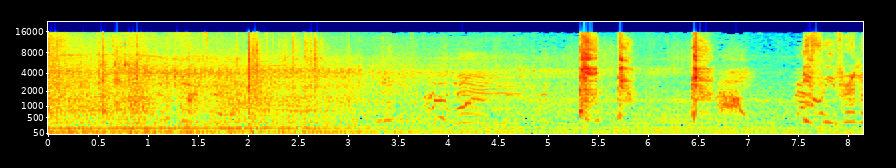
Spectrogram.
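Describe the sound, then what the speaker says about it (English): Several short, sharp coughs burst out near the end of Call of Duty: Modern Warfare gameplay, following a stretch of rumbling engine noise and muffled voices. "They'll hear you coughing."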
